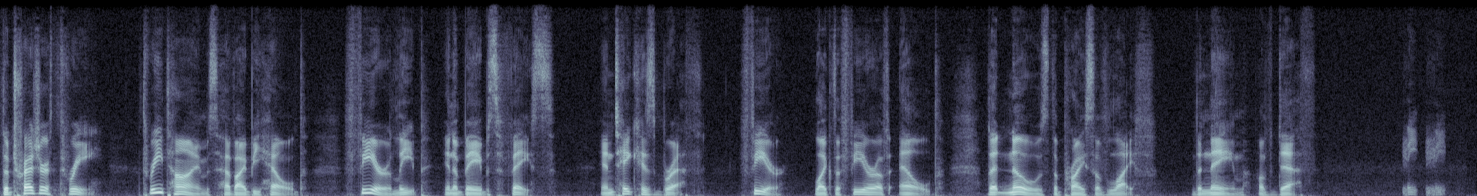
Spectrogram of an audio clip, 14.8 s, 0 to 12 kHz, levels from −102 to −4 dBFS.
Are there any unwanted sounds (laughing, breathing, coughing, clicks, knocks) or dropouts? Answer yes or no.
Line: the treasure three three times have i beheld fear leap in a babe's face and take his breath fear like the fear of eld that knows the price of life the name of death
yes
